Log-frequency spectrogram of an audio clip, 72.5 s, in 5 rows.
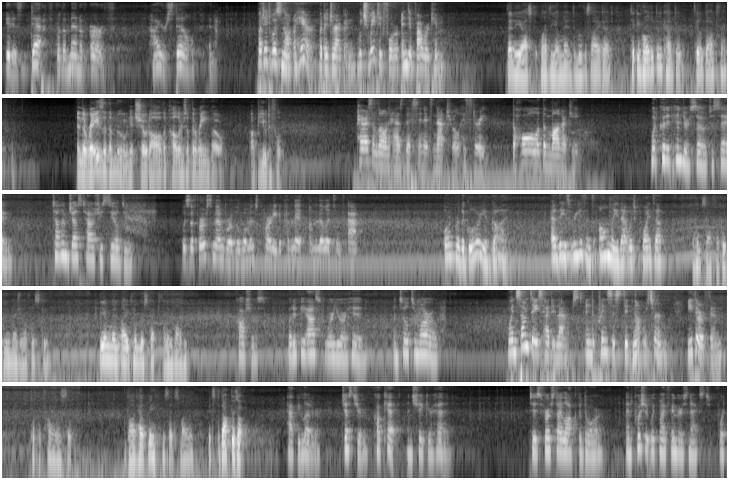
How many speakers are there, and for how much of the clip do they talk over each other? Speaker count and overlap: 8, no overlap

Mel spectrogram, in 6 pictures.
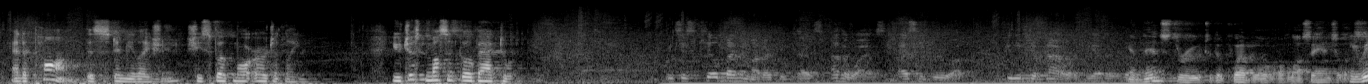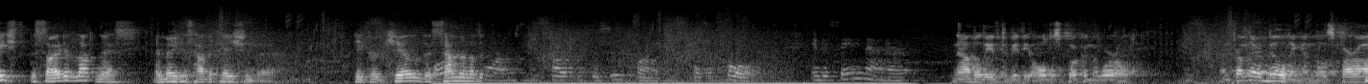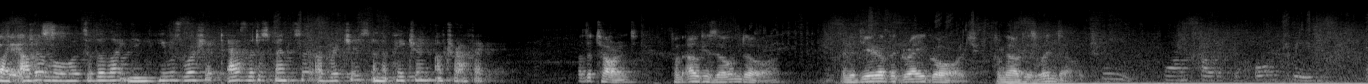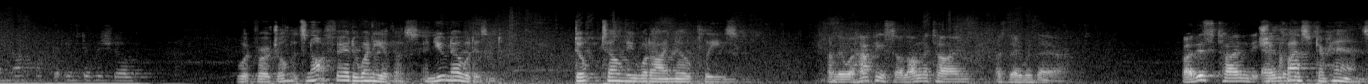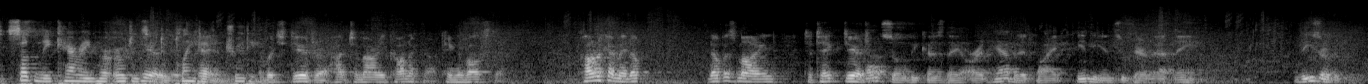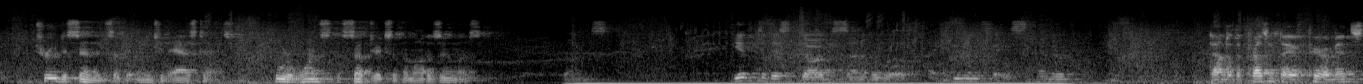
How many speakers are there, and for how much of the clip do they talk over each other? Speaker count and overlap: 7, about 6%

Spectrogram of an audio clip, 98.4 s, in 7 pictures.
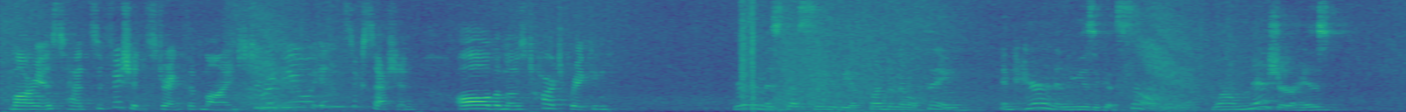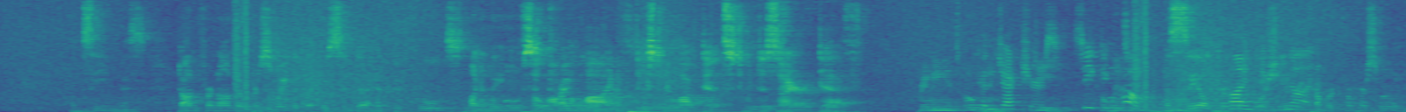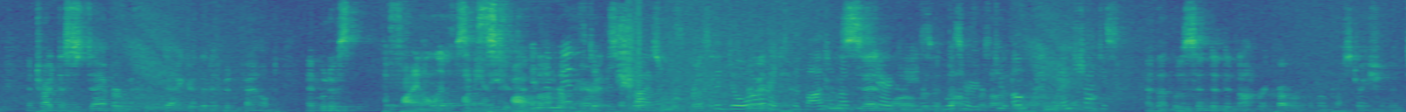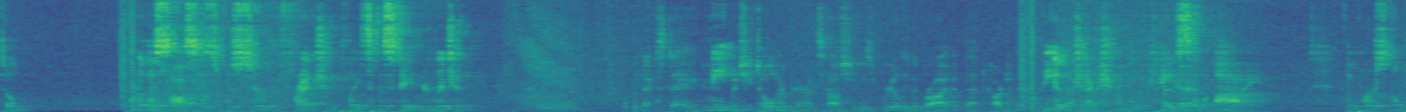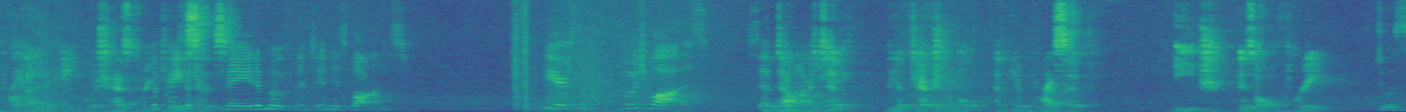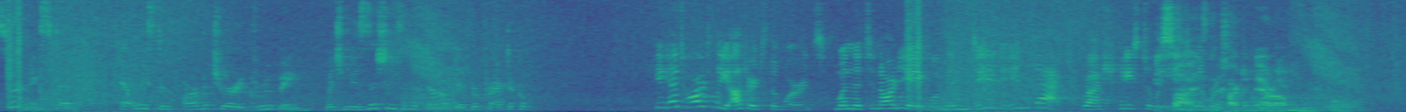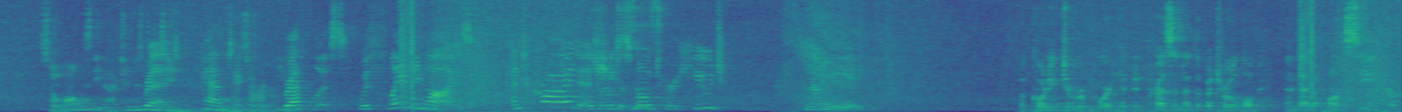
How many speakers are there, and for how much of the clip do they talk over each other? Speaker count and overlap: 5, about 23%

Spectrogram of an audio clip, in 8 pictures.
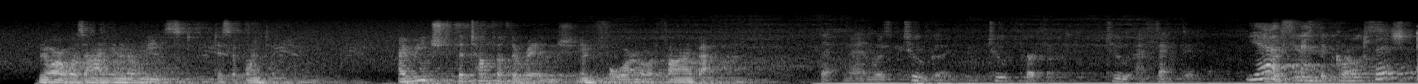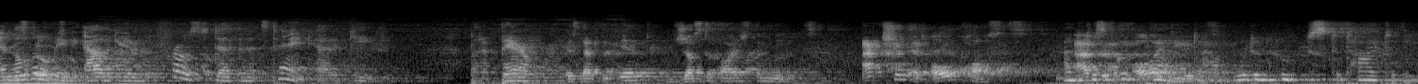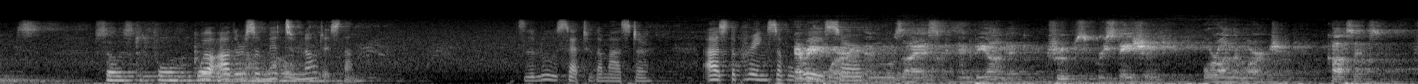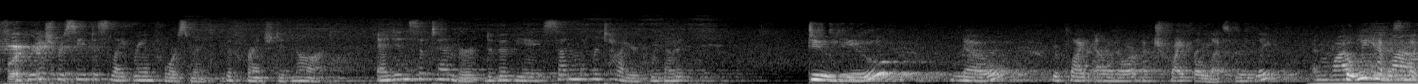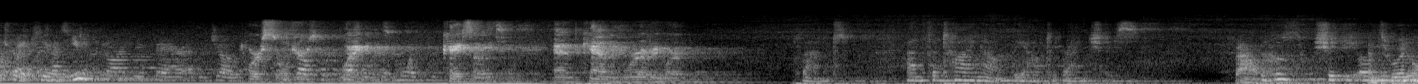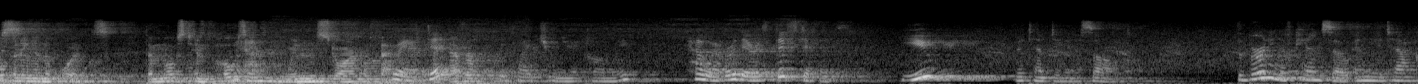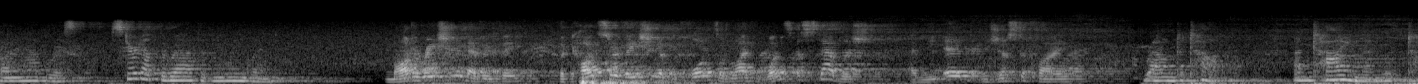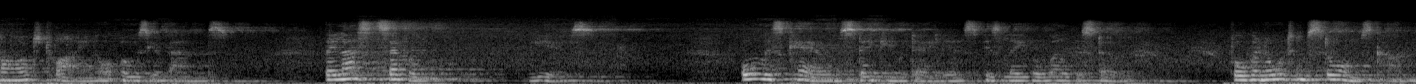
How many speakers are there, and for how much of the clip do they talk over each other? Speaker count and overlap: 10, about 14%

